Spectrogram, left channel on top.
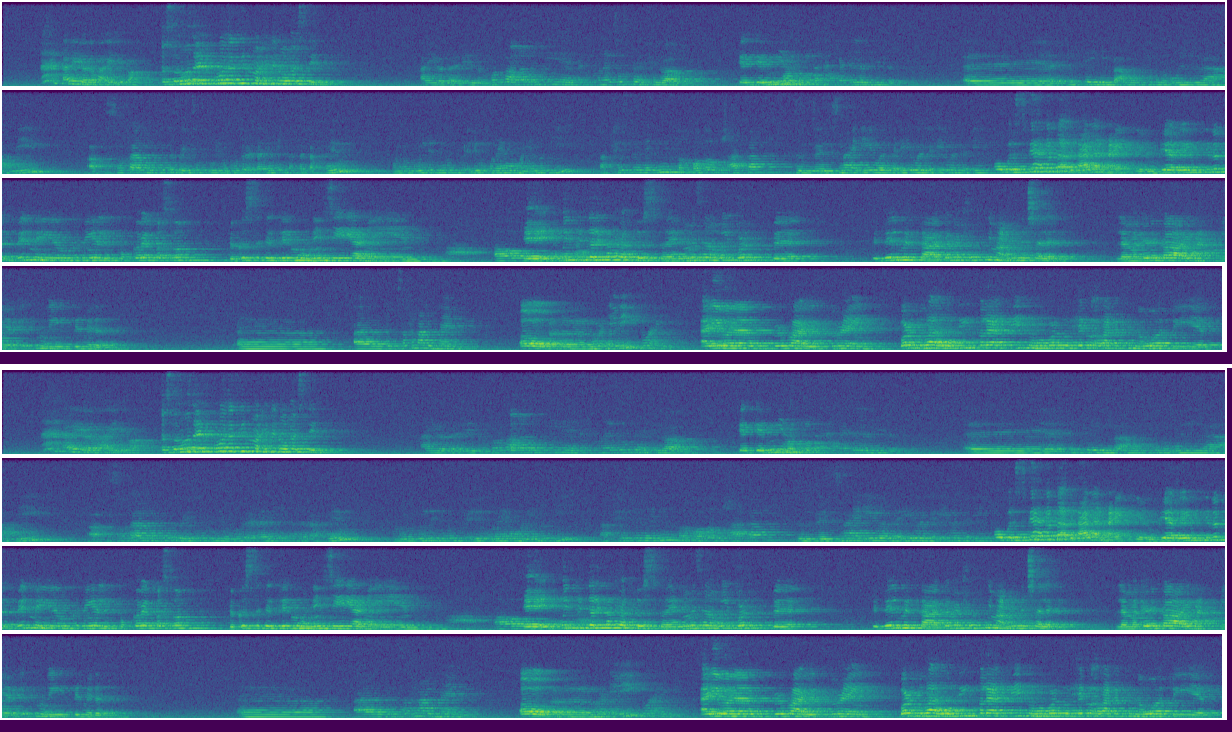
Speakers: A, on the left; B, on the right.
A: <laughs> ايوه ده حقيقي صح
B: اصل هو تقريبا هو ده الفيلم الوحيد اللي هو مثله
A: ايوه تقريبا برضو غنى
B: اه
A: فيه كانت اغنيه بصوته كانت حلوه قوي
B: كانت جميله
A: برضو من
B: اه
A: الحاجات اللذيذه آه، ايه تاني بقى ممكن نقول عليه اصلا فعلا من كتر زي انت بتقولي من كتر الاغاني بتاعت الافلام وان كل فيلم بيبقى ليه اغنيه مميزه بيه فتحس ان انت متلخبطه ومش عارفه ت- ت- تسمعي ايه ولا ايه ولا ايه ولا ايه
B: اه بس في حاجات بقى بتعلق معاكي يعني في اغاني كده في الفيلم هي ممكن هي اللي تفكرك اصلا بقصة الفيلم وان انت ايه يعني
A: <gasps> اه
B: آه، تكوني
A: يعني
B: تفضلي
A: اقول لك
B: فاكرة
A: انا
B: القصة يعني مثلا اقولك برضو في في فيلم بتاع تامر حسني مع منة شلبي لما كانت طالعة
A: اه,
B: هي هي اسمه ايه الفيلم ده
A: آه. آه. لما كانت مسافره مع لبنان
B: اه
A: آه. نور عيني نور عيني
B: ايوه برافو عليك نور عيني برضو بقى هو فيه
A: ايوه
B: طلع فيه ان هو برضو حلو قوي عجبني ان هو بي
